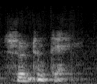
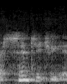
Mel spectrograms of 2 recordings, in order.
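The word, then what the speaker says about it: Syntyche: So he says, I want to say a word to Euodia and Syntuchane, or Syntuchi, as some have pronounced it, which is incorrect.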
